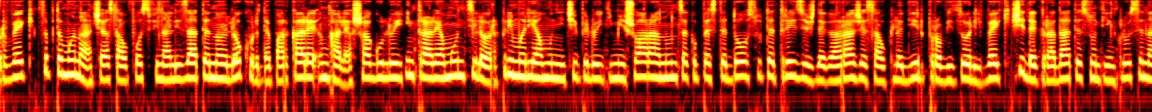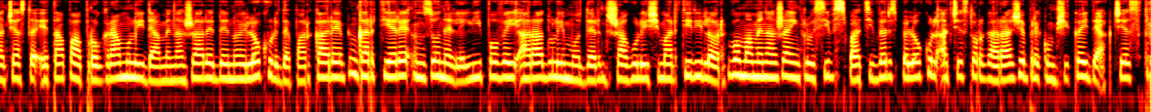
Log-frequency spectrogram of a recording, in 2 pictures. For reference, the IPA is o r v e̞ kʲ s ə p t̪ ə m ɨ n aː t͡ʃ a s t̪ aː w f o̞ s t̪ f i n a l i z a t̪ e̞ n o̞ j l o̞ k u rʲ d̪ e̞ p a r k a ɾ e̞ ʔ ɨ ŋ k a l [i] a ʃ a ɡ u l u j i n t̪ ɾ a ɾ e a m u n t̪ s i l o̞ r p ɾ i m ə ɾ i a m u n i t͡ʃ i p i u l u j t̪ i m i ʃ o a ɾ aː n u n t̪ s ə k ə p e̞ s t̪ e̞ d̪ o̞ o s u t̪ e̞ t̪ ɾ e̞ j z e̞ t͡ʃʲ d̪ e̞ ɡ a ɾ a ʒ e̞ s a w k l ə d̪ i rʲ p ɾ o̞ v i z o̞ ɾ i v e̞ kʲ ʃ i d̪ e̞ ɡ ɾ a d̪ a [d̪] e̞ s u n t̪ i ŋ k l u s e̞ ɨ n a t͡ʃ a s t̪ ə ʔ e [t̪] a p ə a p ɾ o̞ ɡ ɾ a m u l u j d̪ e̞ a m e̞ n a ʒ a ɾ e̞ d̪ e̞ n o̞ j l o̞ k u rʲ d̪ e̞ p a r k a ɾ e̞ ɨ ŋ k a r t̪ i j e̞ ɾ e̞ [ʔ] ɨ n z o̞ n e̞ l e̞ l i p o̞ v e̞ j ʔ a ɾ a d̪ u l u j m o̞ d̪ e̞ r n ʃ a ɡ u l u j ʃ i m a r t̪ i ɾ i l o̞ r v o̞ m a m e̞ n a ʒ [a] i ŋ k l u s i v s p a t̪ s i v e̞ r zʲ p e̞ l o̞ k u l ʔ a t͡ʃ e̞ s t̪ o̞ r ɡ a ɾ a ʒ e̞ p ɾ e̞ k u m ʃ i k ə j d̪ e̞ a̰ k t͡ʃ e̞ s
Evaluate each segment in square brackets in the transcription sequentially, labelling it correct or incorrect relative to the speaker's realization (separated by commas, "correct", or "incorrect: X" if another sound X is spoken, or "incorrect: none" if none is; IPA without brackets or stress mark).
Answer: incorrect: e, incorrect: t̪, correct, correct, correct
